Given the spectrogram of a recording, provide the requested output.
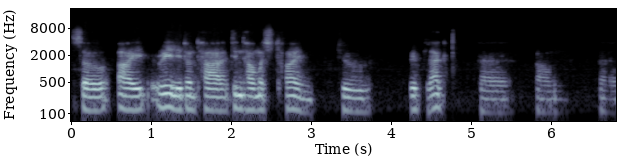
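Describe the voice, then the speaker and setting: The delivery is very slow, with a monotone, flat intonation. The sound is dry and close, with no echo. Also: man. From India, rural Maharashtra. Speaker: Buddhist practitioner, charity appeal director. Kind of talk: personal interview. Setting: video call. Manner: hesitant, many fillers.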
